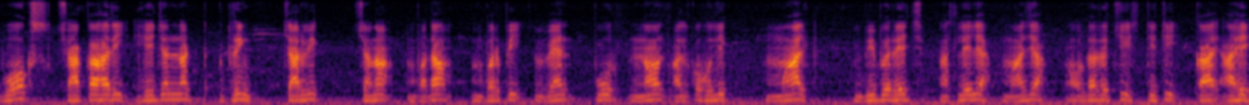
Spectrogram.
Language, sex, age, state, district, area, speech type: Marathi, male, 18-30, Maharashtra, Washim, rural, read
